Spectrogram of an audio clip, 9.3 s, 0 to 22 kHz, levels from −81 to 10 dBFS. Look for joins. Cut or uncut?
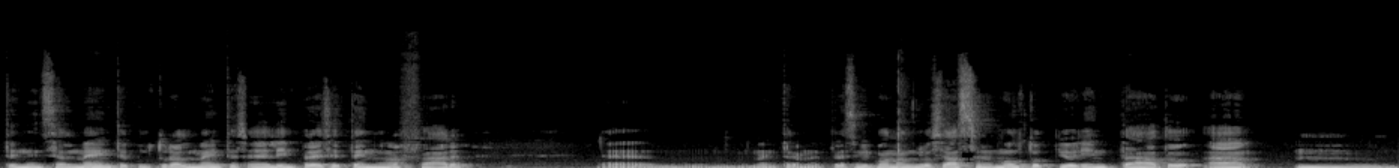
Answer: cut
